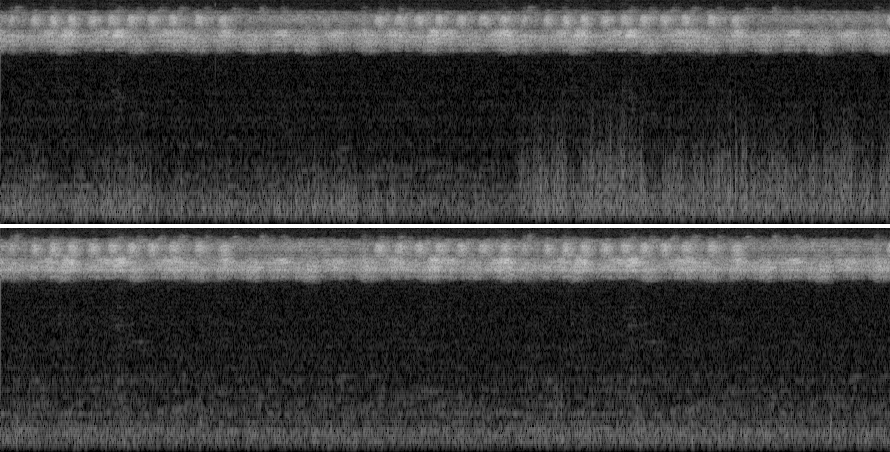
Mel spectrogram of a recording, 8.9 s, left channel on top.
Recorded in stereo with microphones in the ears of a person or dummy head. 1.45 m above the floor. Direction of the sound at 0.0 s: 5° right (ahead or behind).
